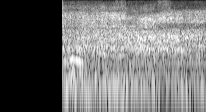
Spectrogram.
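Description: Road traffic passing on a multi-lane highway, cutting in abruptly about half a second in and easing off near the end, with a heavy low rumble.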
